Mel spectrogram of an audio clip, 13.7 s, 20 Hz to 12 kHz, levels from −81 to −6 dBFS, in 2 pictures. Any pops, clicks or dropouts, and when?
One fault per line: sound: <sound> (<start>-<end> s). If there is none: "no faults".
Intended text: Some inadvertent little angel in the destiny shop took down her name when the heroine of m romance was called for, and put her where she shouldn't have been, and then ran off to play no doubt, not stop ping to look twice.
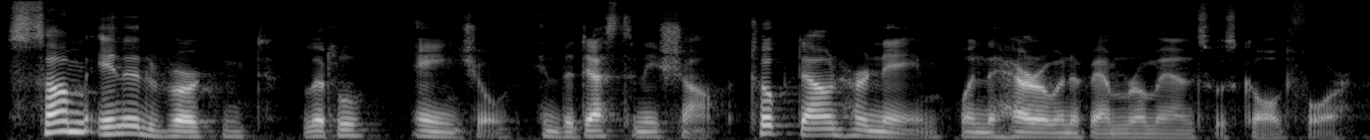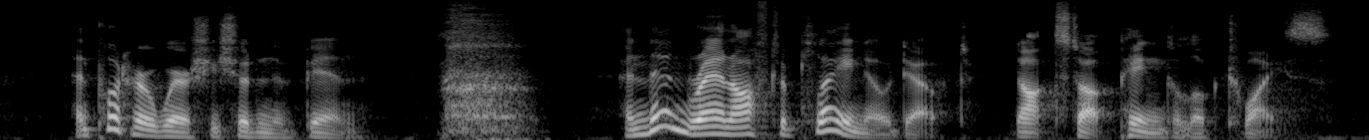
sound: breath (9.0-9.6 s)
